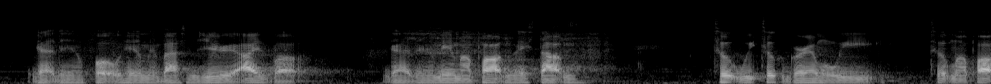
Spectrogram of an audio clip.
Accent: Detroit, Michigan, United States; born there; now in Cleveland, United States; I was born in Detroit, too.

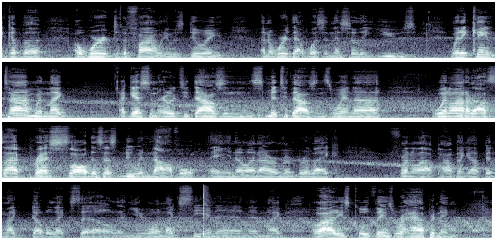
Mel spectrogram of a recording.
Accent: Philadelphia, Pennsylvania, United States; I went to Penn State, and I grew up in Philly.

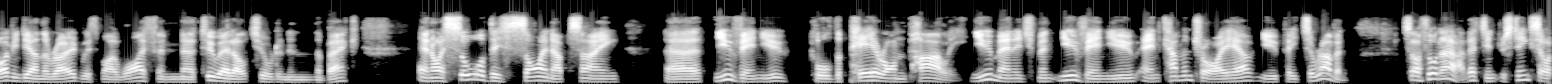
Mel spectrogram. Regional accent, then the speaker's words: Australia; as an Australian

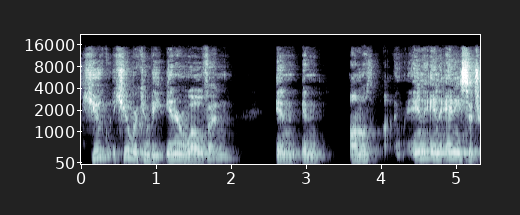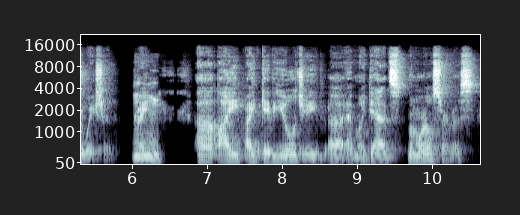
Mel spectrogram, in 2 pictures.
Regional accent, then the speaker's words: Oklahoma, United States; moved away as an adult; now in California, United States; I grew up in Oklahoma

